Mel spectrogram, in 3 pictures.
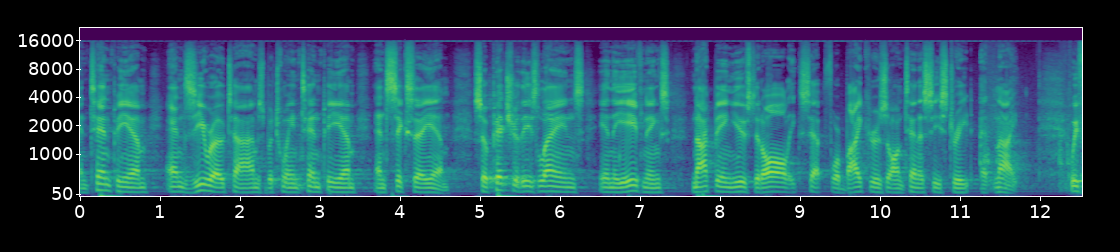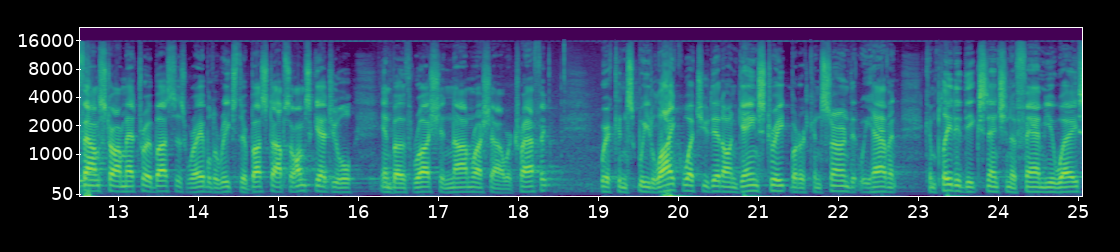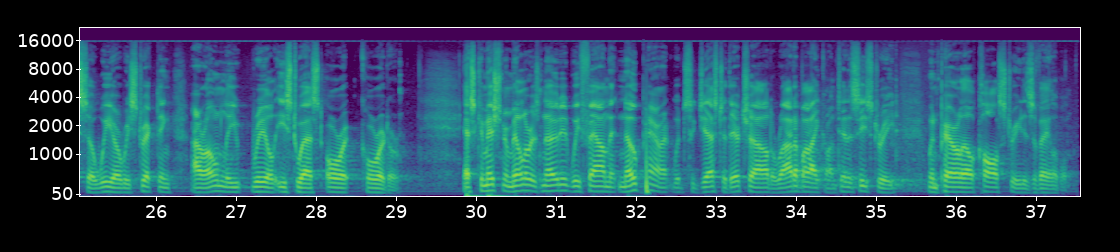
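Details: Adult woman who reports having a vocal tremor, speaking at a public hearing; vocal tremor.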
